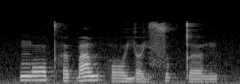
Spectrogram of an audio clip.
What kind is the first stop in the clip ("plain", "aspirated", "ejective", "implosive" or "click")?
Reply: aspirated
